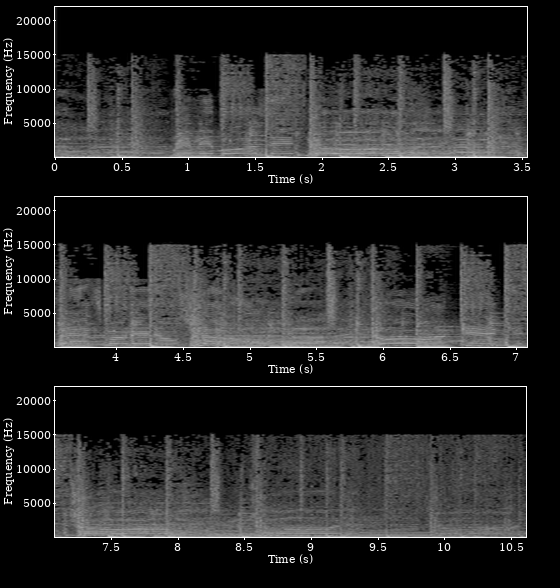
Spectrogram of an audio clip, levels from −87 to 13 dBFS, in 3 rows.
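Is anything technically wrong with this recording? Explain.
Yes. Between 8.98 and 9.01 s the stream likely suffered a broken MP3 bit reservoir. Frames appear to have been dropped, so the frame after the gap reached back into earlier bytes for its borrowed data and decoded material belonging to a different frame. The audio skips forward, and for about 30 ms, roughly one 26.1 ms frame, the decoded output turns into a chirp, a burst of noise or a short hole instead of continuous sound.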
